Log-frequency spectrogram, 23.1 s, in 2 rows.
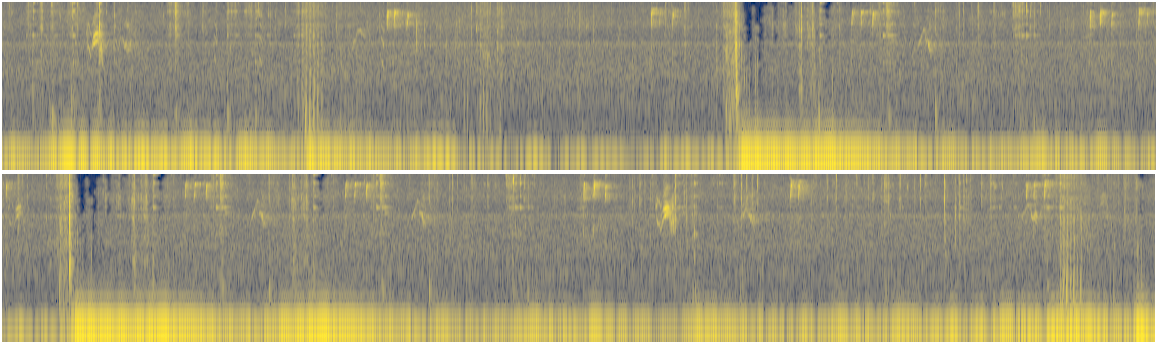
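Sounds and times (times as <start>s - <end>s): small birds chirping: 0.0s - 23.0s
loud low rumble: 7.4s - 9.2s, 12.2s - 15.7s.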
